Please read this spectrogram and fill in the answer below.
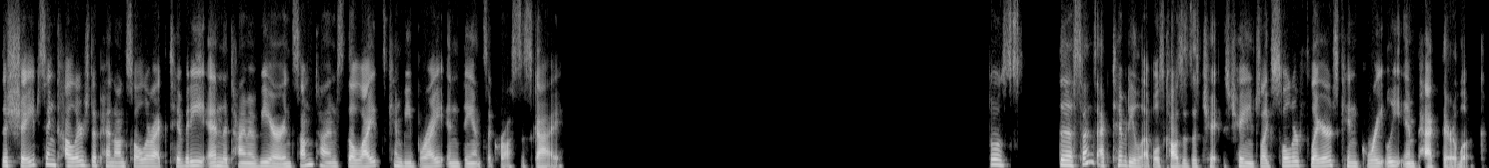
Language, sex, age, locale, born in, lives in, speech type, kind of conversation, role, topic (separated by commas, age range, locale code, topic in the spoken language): English, female, 35-39, en-US, United States, United States, read, expert-assistant, expert, What makes the northern lights appear in the sky?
